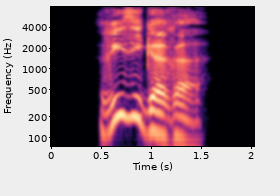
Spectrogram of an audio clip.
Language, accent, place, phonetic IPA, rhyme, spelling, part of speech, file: German, Germany, Berlin, [ˈʁiːzɪɡəʁə], -iːzɪɡəʁə, riesigere, adjective, De-riesigere.ogg
- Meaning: inflection of riesig: 1. strong/mixed nominative/accusative feminine singular comparative degree 2. strong nominative/accusative plural comparative degree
